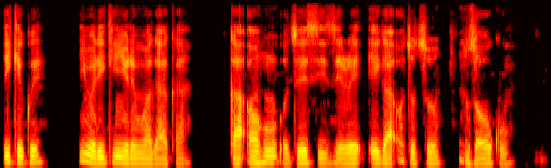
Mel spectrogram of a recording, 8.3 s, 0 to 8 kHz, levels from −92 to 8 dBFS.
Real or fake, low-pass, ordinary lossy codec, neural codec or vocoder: real; 7.2 kHz; none; none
